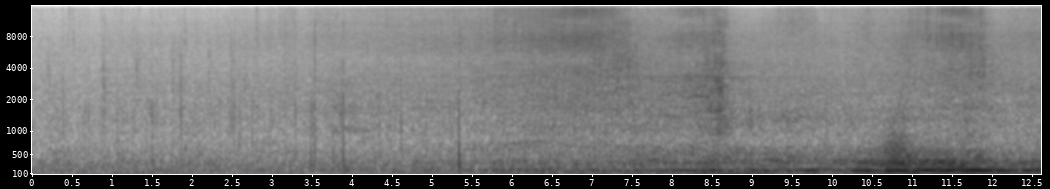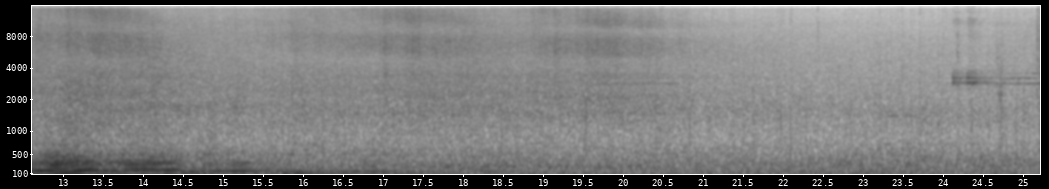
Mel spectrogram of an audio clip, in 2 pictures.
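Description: Steady rain falling, with a motor vehicle driving past: its engine and road noise build up, are loudest about halfway through, then fade away under the rain.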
